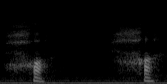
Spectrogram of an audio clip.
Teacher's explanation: there is a scratching sound coming from the back of the throat. It's as if you're trying to clear your throat.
